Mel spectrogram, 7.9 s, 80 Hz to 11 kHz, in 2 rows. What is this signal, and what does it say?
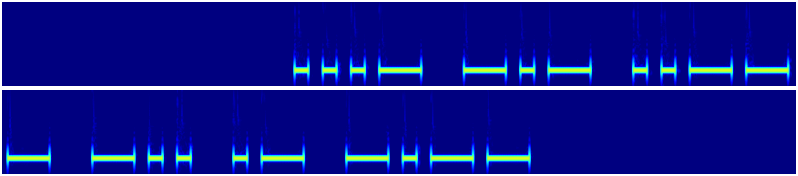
Morse code, heard as a keyed tone, about 17 wpm, 700 Hz. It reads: VK2DAY
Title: DXCC-100 Call Signs - 6 Characters - Repeated 3x - 17wpm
